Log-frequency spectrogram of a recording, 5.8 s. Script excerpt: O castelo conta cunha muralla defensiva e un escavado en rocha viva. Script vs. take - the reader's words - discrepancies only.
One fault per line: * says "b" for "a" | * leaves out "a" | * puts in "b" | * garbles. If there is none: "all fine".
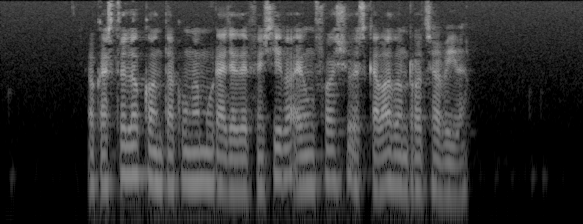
* puts in "foxo"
